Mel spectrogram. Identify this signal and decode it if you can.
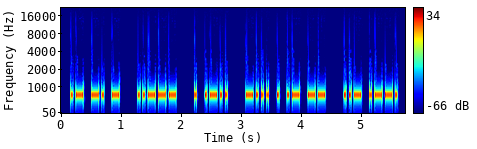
Morse code, heard as a keyed tone, about 28 wpm, 700 Hz. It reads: ANT 2 EL BEAM UP
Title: Practice QSO - Exchange 2 - Info - 28wpm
